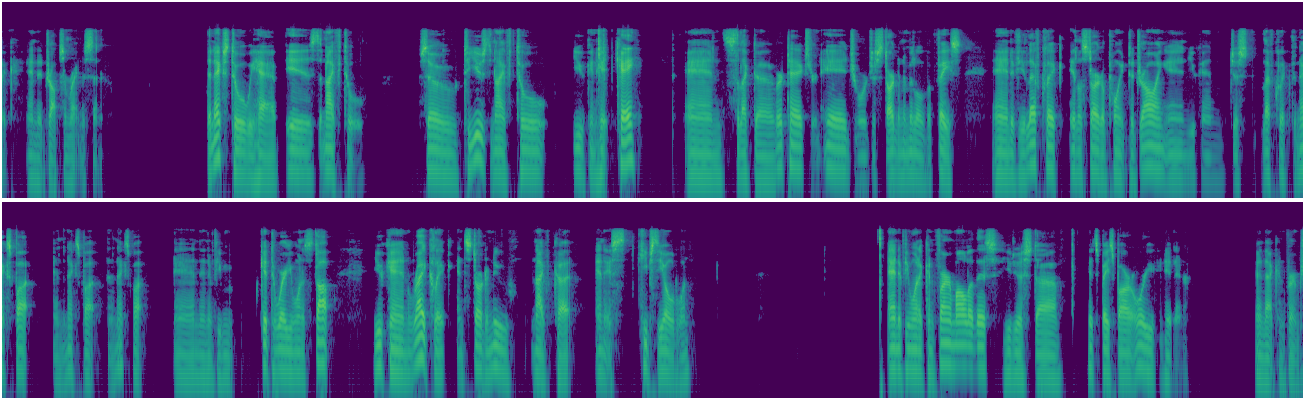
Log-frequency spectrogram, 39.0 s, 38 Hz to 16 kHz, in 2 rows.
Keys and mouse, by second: 5.4 click, 6.6 middle click, 8.9 k, 38.2-39.0 middle drag.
